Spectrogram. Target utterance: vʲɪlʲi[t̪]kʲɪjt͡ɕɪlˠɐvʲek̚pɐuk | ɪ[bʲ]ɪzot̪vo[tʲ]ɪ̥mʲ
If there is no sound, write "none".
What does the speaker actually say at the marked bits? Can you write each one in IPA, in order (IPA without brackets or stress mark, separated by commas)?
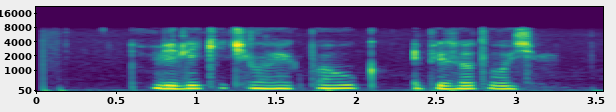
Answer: none, pʲ, sʲ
